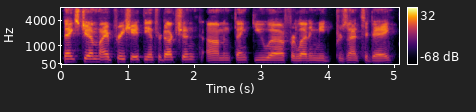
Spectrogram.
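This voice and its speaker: A man's voice: medium pitch, little pitch movement, moderate pace, bright, forceful tone, clear, resonant tone, no room sound, dull audio. A man presenting a technical slide talk in an informal way, with frequent ums and restarted words. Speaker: product manager presenting.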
